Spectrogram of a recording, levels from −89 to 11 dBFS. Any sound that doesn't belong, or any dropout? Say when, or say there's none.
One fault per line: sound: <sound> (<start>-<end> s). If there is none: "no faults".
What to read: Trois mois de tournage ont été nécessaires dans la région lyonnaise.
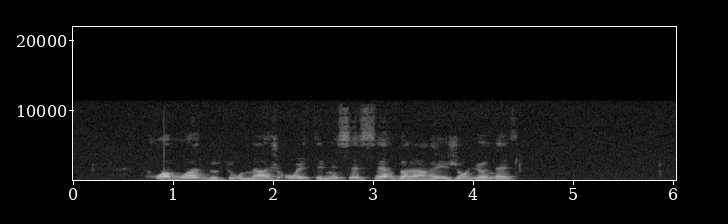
no faults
